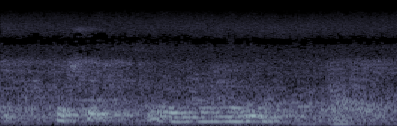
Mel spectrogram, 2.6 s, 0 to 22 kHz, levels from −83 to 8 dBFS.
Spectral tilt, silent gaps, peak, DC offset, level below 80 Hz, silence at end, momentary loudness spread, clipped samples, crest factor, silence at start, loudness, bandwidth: -6 dB/octave; none; -16 dBFS; under 0.1%; -52 dBFS; 0 s; 5 LU; under 0.1%; 16 dB; 0 s; -32 LUFS; 16 kHz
